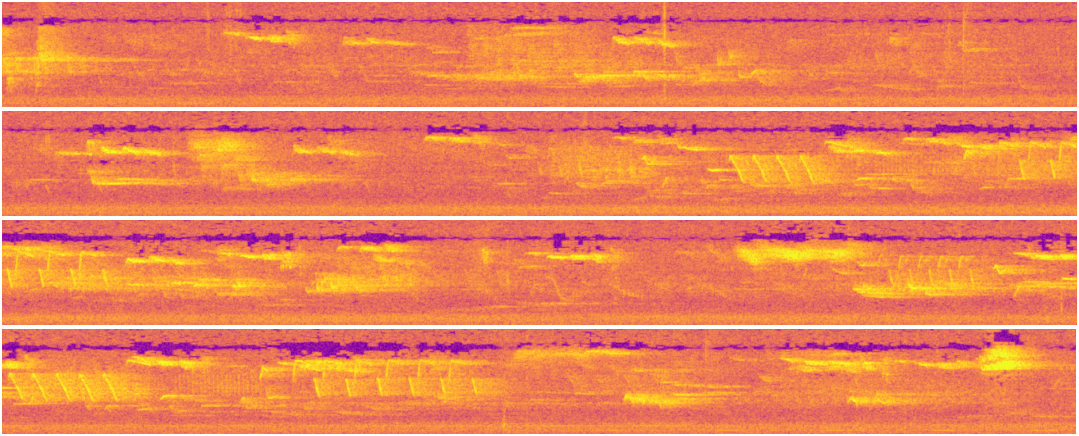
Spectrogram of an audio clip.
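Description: Small birds chirping, with short scattered calls and several quick trills, over a faint steady hum.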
